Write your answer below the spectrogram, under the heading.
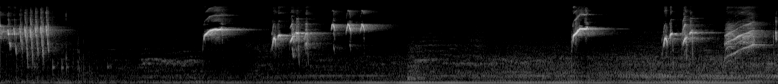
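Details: Long-tailed shrike singing in lively, emotional style with long bursts: separated clusters of high, sharp whistled notes, short phrases broken by pauses of a second or more, against a quiet low hum.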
